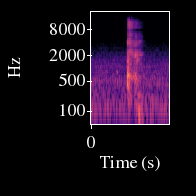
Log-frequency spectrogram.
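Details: A single abrupt, explosive burst of air against quiet room noise, one sneeze, during a sneezing and nose-blowing challenge with a handkerchief: sneeze.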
